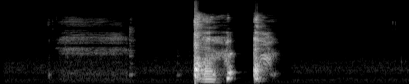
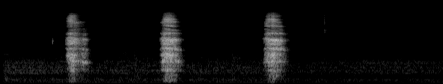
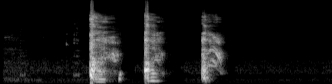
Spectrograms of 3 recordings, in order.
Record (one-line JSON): {"cough_length": "4.1 s", "cough_amplitude": 32768, "cough_signal_mean_std_ratio": 0.25, "exhalation_length": "4.4 s", "exhalation_amplitude": 16893, "exhalation_signal_mean_std_ratio": 0.28, "three_cough_length": "3.3 s", "three_cough_amplitude": 32768, "three_cough_signal_mean_std_ratio": 0.27, "survey_phase": "beta (2021-08-13 to 2022-03-07)", "age": "18-44", "gender": "Female", "wearing_mask": "No", "symptom_none": true, "smoker_status": "Never smoked", "respiratory_condition_asthma": false, "respiratory_condition_other": false, "recruitment_source": "REACT", "submission_delay": "3 days", "covid_test_result": "Negative", "covid_test_method": "RT-qPCR", "influenza_a_test_result": "Negative", "influenza_b_test_result": "Negative"}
